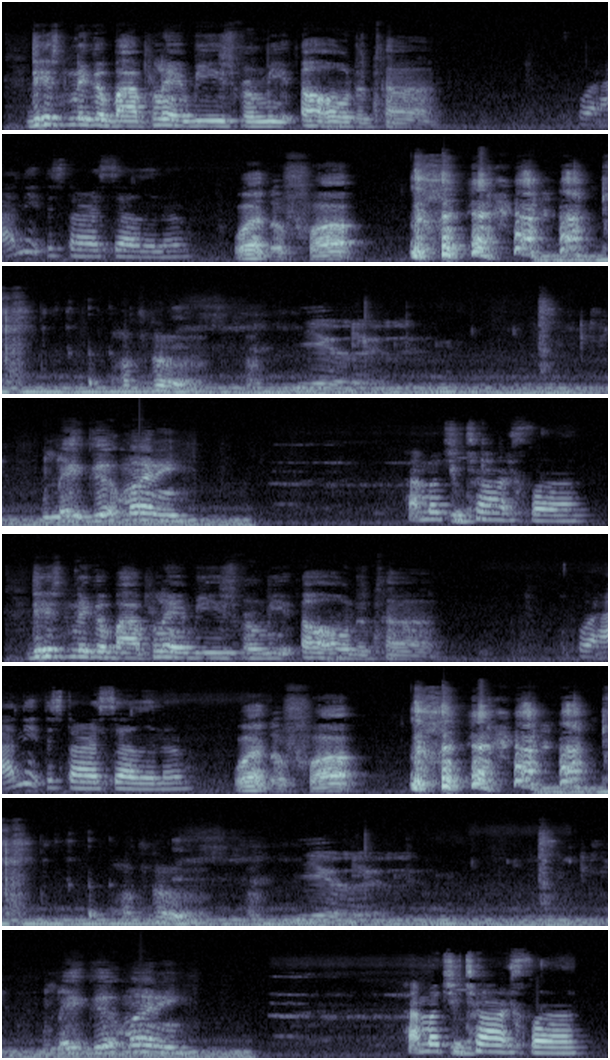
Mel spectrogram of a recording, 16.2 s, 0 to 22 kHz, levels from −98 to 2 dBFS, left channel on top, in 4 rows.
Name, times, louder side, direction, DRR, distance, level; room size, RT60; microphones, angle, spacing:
voice 1, 0.2-2.9 8.8-9.4 9.7-9.8 10.4-10.6 12.4-13.4 15.1-15.2, left 2 dB, 45° left, 0.7 m, -33 dB
voice 2, 3.8-5.3 14.8-15.9, right 7 dB, 90° right, 0.4 m, -32 dB
voice 3, 5.6-6.4 6.8-8.2 9.2-9.3 10.0-10.6 11.7-11.8, right 1 dB, 5° right, 0.4 m, -30 dB
sound 1, 7.6-13.8, equal, 65° left, 0.9 m, -42 dB
2.3 x 2.2 x 2.6 m
head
